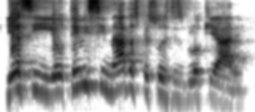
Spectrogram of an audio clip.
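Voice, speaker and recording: A man with a Brazilian accent from Mato Grosso, talking through a podcast in a slightly high voice. He stumbles and restarts often and mimics heartbeats with sounds. He is recorded in a warm room with no air conditioning. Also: sing-song, fast. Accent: Brazilian Portuguese, Mato Grosso. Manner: hesitant, many restarts and repeated words. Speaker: podcast host. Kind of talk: casual podcast chat.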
